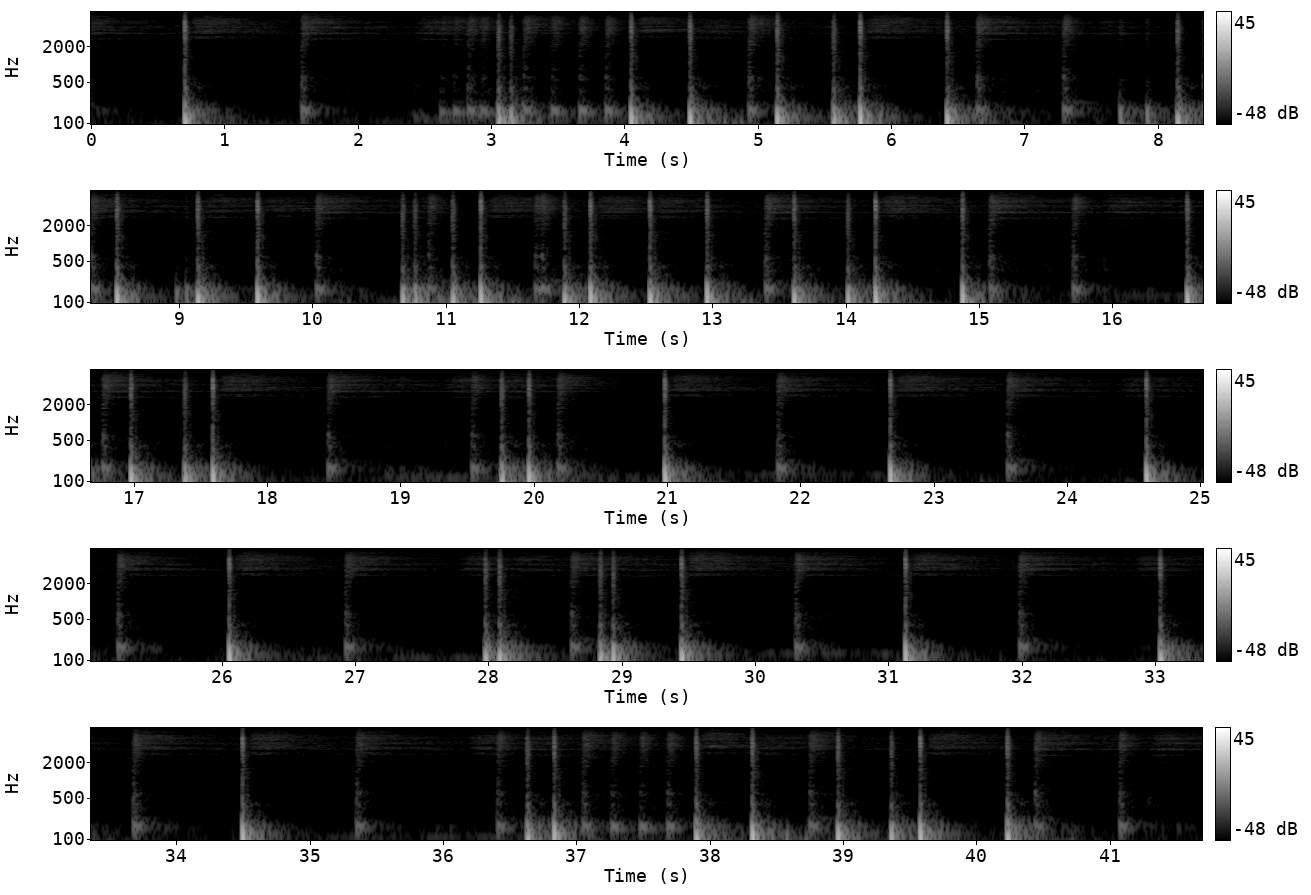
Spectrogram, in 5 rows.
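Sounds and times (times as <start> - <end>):
kick drum: 3.0 - 3.4, 4.0 - 6.8, 8.0 - 10.0, 10.6 - 15.2, 16.6 - 17.9, 19.8 - 20.3, 21.0 - 21.4, 22.7 - 23.0, 26.1 - 26.4, 28.0 - 29.8, 31.1 - 31.5, 34.5 - 34.8, 36.6 - 37.3, 37.9 - 40.7.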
